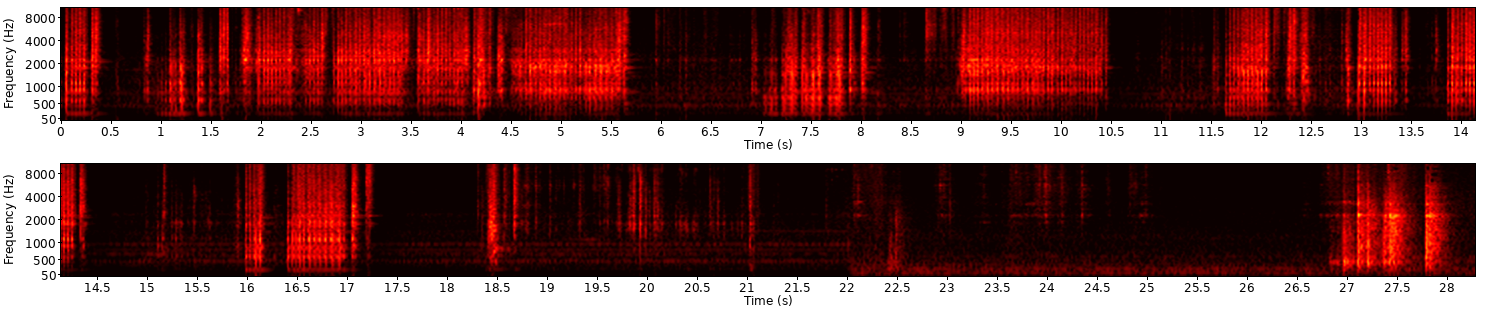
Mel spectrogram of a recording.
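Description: Metal tapping and scraping on a small steel bench anvil as a thin metal part is worked with a mallet, in several bursts of quick strokes a few seconds long with short pauses between. Near the end, tools clatter as they are set down on the bench.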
